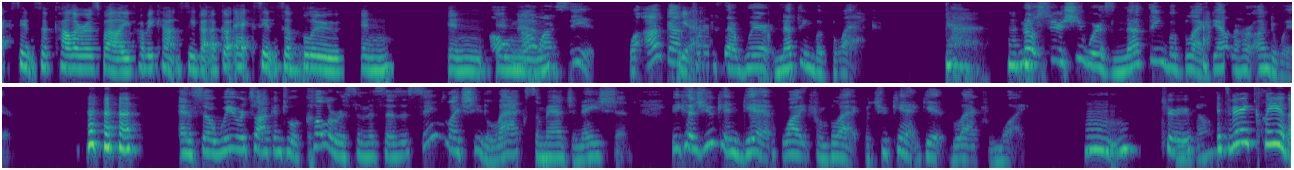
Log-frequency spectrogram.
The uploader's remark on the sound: Over Zoom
